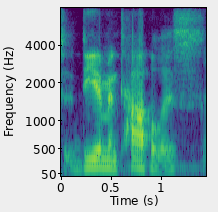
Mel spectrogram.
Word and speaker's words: Diamantopoulos: His name is Chris Diamantopoulos. – I think I was saying it right. – I don't believe you were. – I think Chris's pronunciation was correct. – It's Greek. It's just like Joe Manganiello.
